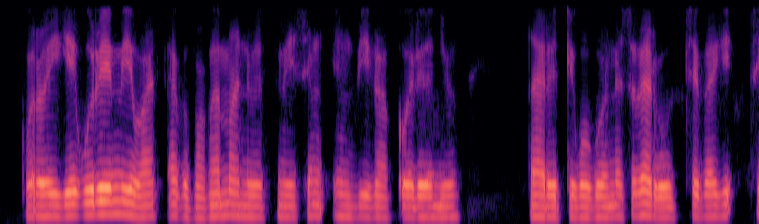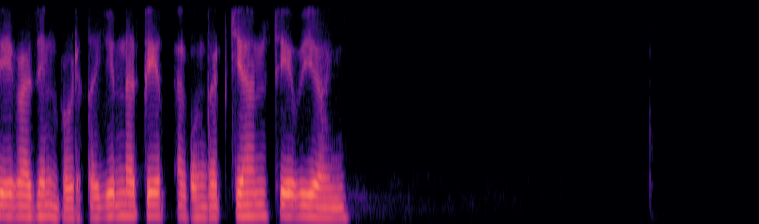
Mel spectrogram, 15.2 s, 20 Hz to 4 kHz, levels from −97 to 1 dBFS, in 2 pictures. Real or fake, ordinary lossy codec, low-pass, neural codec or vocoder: fake; none; 3.6 kHz; codec, 24 kHz, 1 kbps, SNAC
